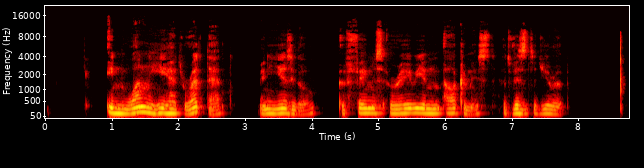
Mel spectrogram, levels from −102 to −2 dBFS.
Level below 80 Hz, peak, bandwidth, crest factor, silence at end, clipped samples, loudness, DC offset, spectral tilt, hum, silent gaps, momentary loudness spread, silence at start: -76 dBFS; -20 dBFS; 13 kHz; 22 dB; 0.1 s; under 0.1%; -41 LUFS; under 0.1%; -6 dB/octave; none; 2.88-3.19 s, 4.16-4.40 s, 7.92-8.62 s; 15 LU; 0.95 s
